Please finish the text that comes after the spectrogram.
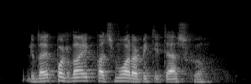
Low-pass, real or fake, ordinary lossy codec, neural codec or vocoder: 7.2 kHz; fake; none; codec, 16 kHz, 1 kbps, X-Codec, HuBERT features, trained on LibriSpeech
